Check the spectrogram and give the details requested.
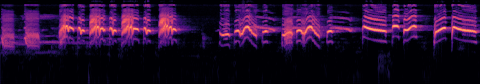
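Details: Bird song opening with rough, buzzy chattering notes, then bright, looping whistles that rise and fall. A short pause breaks the phrases, which end in sharp, descending whistled notes repeated several times.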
